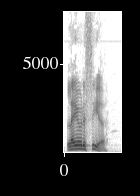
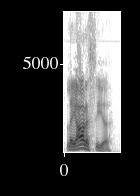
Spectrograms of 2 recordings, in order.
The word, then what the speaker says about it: Laodicea: Maybe you have too, because I always pronounced it Laodicea. Right? Any other Laodicea people out there? Pretty much the whole room. So apparently it's pronounced Laodicea, which sounds really weird when you first hear it that way, because you grow up hearing Laodicea.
